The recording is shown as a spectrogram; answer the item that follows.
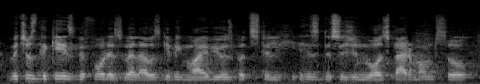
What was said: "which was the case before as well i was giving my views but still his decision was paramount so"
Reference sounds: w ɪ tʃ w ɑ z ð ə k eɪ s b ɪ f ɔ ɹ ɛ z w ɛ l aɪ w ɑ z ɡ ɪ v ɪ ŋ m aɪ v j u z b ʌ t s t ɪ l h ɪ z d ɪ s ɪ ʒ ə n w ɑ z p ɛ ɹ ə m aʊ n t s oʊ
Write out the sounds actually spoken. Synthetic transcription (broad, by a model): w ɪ tʃ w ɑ z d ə k eɪ s b ɪ f ɔ ɹ ɛ z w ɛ l aɪ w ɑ z ɡ ɪ v ɪ ŋ m aɪ v j u z b ʌ t s t ɪ l h ɪ z d ɪ s ɪ ʒ ə n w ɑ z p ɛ ɹ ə m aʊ n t s oʊ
